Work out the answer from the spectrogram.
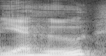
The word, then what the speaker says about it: Yahoo: - Yeah, so it's Yahoo for everybody watching. - What did I say? What did I say? - You say it like Yoohoo, which makes me really happy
